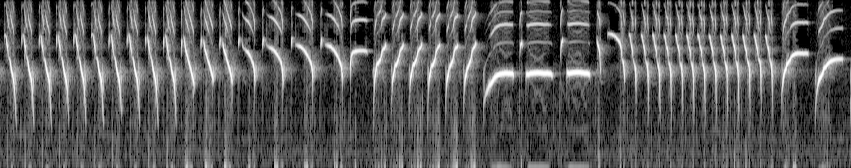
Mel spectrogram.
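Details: Canary performing long cuit-cuit calls and ngerol rolls as a master track to provoke other canaries into song: rapid descending chirps, slower curved notes, two short steady whistles, then another fast chattering trill.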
